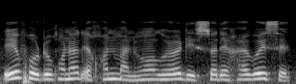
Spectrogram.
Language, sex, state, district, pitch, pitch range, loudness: Assamese, female, Assam, Sonitpur, 235 Hz, 220-255 Hz, -15 LUFS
